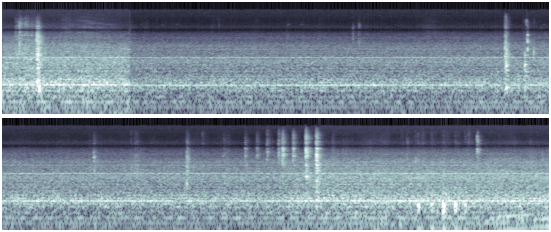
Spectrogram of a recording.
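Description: A steady machine hum with a fainter higher whine, and a few small clicks and knocks, mostly late on.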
